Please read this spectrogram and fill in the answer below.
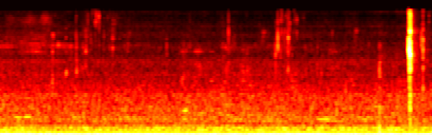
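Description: Quiet, soft chewing with faint mouth clicks, over a steady low electrical hum.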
